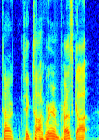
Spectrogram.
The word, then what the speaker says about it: Prescott: Tik Tok we're in Prescott Prescot that's what they pronounce it okay so presc Arizona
